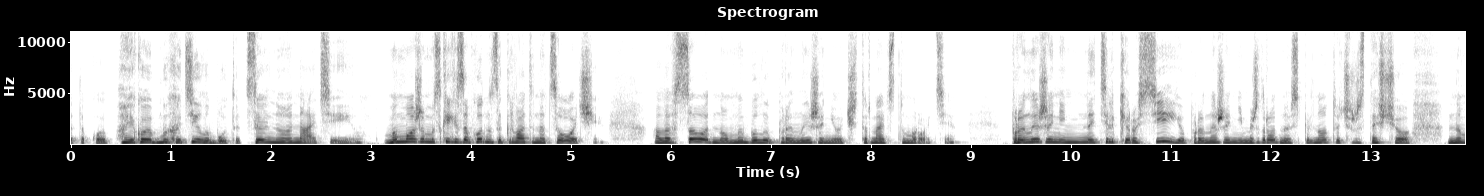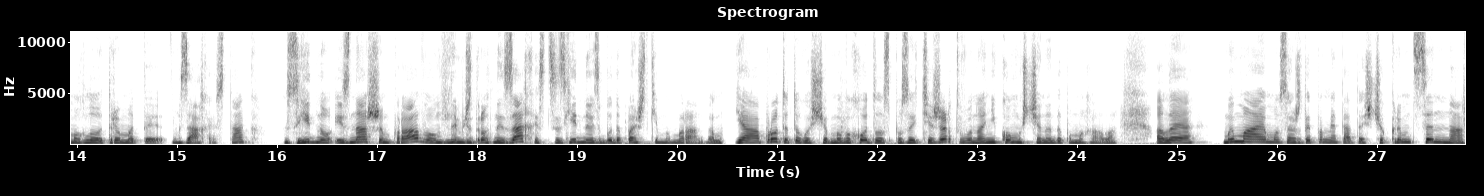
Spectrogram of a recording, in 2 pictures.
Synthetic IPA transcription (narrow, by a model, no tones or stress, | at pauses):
ɛt̪ɐkɔjʊjɐkɔjʊb̚mɪxɔtʲilˠɪbut̪ɪsɪlʲnɔjʊnɑt͡sʲḭjjʊ̰ | mɪmɔʒemɔsʲkʲilʲkʲɪzɐwɦɔd̪nɔzɐkɾɪʋɑt̪ɪnɐt̪sɛɔt͡ʃʲiɐlˠɛwsɛɔd̪nɔmɪbʊlˠɪpɾɪnɪʒenʲiut͡ʃɔ̥t̪ɪrnɑt͡sʲt͡sʲɐ̥t̪ɔmʊɾɔ̰t͡sʲi | pɾɪnɪʒenʲːinɛtʲilʲkɪɾɔsʲijɪjʊpɾɪnɪʒenʲːimʲiʒnɐɾɔd̪nɔjʊspʲilʲnɔt̪ɔjʊt͡ʃeɾest̪ɛʃt͡ʃɔnɛmɔɦlˠɪɔt̪ɾɪmɐt̪ɪzɑxɪst̪tːɑk | zʲɦʲid̪nɔʔiznɑʃɪmpɾɑʋɔmnɐmʲiʒnɐɾɔd̪nɪjzɑxɪst̪sɛzɦʲid̪nɔzbʊd̪ɐpɛʃt̪ʲkɪmːemɔɾɑ̰nd̪ɐmjapɾɔt̪ɪt̪ɔɦɔʃt͡ʃɔbmɪʋɪxɔd̪ɪlˠɐspɔzɪt͡sʲijiʒɛrt̪ʋɪʋɔnɑnʲikɔmʊʃt͡ʃɛnɛd̪ɔpɔmɐɦɑlˠɐɐlˠɛ | mɪmɑjemɔzɐwʐʒd̪ɪpɐmʲjɐt̪ɑt̪ɪʃt͡ʃɔkɾɪmt̪sɛnɑ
